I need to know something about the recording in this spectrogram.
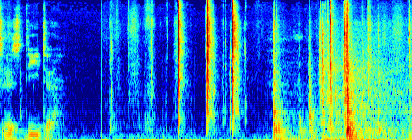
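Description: A light switch clicks.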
